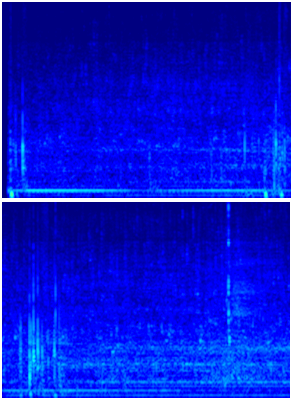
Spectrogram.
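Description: Faint steady trickle of aquarium water with a low hum under it, and a few clicks and knocks from the phone being handled.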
